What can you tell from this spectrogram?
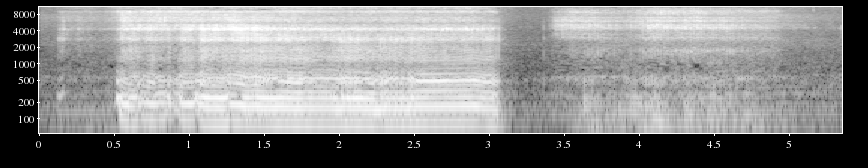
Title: Snoring Dog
